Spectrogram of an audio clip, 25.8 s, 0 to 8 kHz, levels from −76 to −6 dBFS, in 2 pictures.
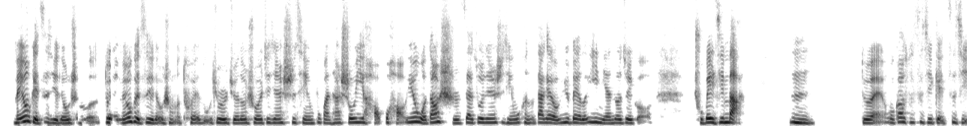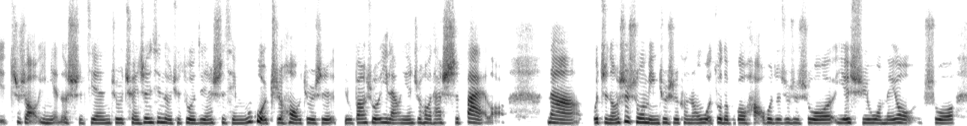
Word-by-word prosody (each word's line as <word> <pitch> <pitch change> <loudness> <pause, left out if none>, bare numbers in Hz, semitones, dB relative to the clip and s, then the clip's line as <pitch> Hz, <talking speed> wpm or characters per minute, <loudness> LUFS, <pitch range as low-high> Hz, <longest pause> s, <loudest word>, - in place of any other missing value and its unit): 没 235 +2 +2
有 325 +2 +7
给 300 - +6
自 245 +4 -7
己 215 -2 +2
留 210 +1 +1
什 - - -5
么 280 0 -7
对， 250 - +5
没 225 - +1
有 285 - +5
给 255 -5 +6
自 230 +3 -8
己 - - +6
留 215 - -1
什 - - -2
么 - - -10
退 235 - -4
路， - - -7
就 235 +1 +1
是 225 - +4
觉 215 -1 -1
得 220 +1 +1
说 225 0 -1
这 245 - -5
件 235 0 -2
事 245 +2 -3
情 220 -3 -4
不 250 - -8
管 215 -3 -4
它 225 +2 -5
收 250 +3 +1
益 260 0 0
好 250 - -4
不 255 - -5
好。 235 - -6
因 280 +2 +2
为 285 - +4
我 205 - +3
当 260 +5 +3
时 210 -5 -1
在 235 +2 -1
做 250 +2 +1
这 - - +1
件 245 +1 -1
事 250 -2 -8
情， 220 0 -3
我 235 - -2
可 245 -2 -5
能 225 +1 -6
大 245 0 0
概 240 - +1
有 210 0 +1
预 255 +1 0
备 235 -2 +1
了 220 - +2
1 270 -1 +2
年 210 -2 -2
的 225 -1 0
这 225 -2 +3
个 305 +7 -12 0.5
储 225 - -4
备 255 0 +7
金 260 +1 +4
吧。 260 - +6 0.6
嗯， 225 -5 +3 0.6
对， 220 +4 +1
我 235 - -4
告 280 +2 +1
诉 255 - -8
自 255 +1 -8
己， 235 -1 -5
给 235 - -2
自 260 -3 -7
己 320 +9 -8
至 270 - -2
少 250 - -1
1 240 - -3
年 215 +1 -4
的 245 - -6
时 220 0 -2
间， 215 0 -2
就 230 +1 -2
是 230 - -1
全 225 -3 -3
身 255 +1 +1
心 265 0 0
地 225 -3 0
去 230 - -8
做 225 -2 +2
这 220 +2 -5
件 215 +1 -1
事 235 +1 -4
情。 215 -1 -5
如 235 +7 -1
果 210 - +7
之 235 +2 -1
后 220 -2 +1
就 225 0 0
是 220 0 -1
比 215 - -4
方 240 +2 0
说 240 -2 +2
1-2 220 -4 -2
年 215 +1 -3
之 240 +1 -4
后 235 -1 -2
它 225 +1 -5
失 240 +2 +1
败 240 -4 +5
了， - - -10 0.7
那 225 -6 +3 0.2
我 240 - +3
只 245 -1 -2
能 220 +3 0
是 310 +4 +4
说 265 -3 +2
明 215 -2 +1
就 235 +2 -2
是 225 0 -2
可 235 -1 -8
能 215 +2 -3
我 230 - +1
做 245 - +2
得 215 -2 -1
不 215 - -19
够 225 -1 0
好， 200 - -4
或 240 - +1
者 225 0 -4
就 230 +1 -6
是 225 0 -6
说 215 -1 +1
也 230 0 +2
许 230 -1 -3
我 225 -1 +1
没 210 +1 -3
有 230 -2 -1
说， 220 0 -1
230 Hz, 315 characters per minute, -23 LUFS, 220-245 Hz, 0.7 s, 有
